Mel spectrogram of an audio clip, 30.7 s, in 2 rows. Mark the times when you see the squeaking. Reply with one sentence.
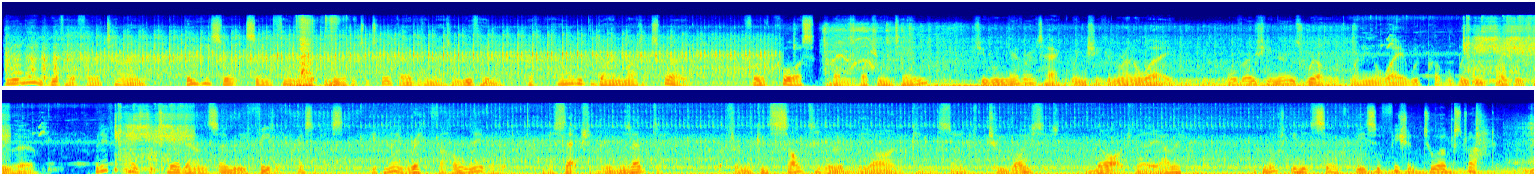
The squeaking can be heard from 2.8 to 3.5 s.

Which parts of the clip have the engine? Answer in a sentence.
You can hear the engine from 0.0 to 30.6 s.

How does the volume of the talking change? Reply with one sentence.
The loudness of the talking stays about the same.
